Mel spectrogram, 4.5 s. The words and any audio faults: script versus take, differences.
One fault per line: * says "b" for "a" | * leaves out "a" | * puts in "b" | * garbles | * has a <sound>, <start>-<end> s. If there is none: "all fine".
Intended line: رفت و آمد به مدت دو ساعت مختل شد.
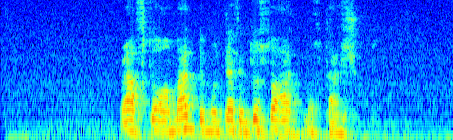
all fine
